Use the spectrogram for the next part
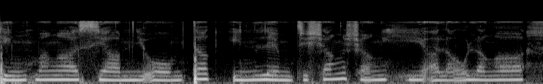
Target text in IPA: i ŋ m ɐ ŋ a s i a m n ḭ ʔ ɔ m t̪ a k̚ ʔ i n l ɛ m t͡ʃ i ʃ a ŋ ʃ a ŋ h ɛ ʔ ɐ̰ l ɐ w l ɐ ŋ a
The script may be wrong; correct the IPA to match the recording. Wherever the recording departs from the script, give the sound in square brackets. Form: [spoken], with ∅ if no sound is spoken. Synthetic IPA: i ŋ m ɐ ŋ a s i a m n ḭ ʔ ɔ m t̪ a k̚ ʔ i n l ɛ m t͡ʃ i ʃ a ŋ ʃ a ŋ h [i] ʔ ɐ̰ l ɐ w l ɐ ŋ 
